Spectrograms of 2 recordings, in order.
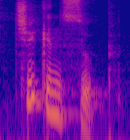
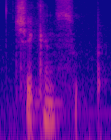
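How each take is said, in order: First: Said in the usual way. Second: Soft echo. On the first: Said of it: "model word for repetition". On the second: Shown as a demonstration. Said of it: "echo repeat, quieter".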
